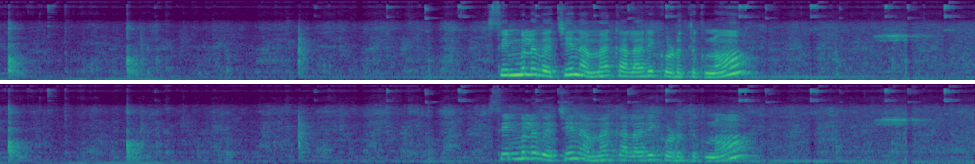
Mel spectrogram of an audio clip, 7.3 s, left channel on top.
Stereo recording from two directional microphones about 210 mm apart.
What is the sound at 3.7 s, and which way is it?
A woman's voice, 55° left (ahead or behind).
